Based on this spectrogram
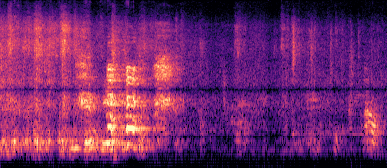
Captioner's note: laughter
